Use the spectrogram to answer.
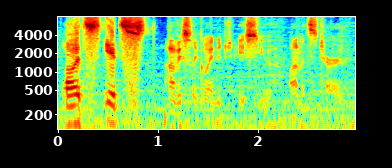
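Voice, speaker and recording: A man's voice: on the low side, very animated, moderate pace, creaky, pushed and bright, faint music behind, rough recording. A man acting as game master, running a tabletop roleplaying session for players.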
